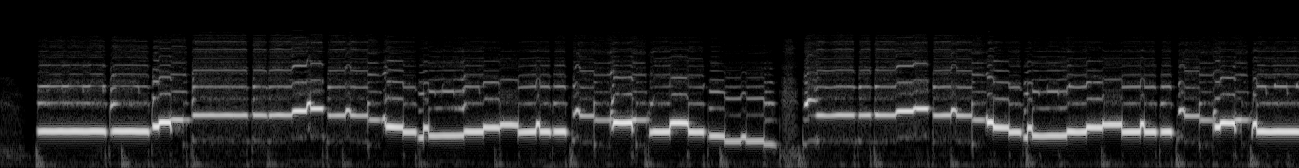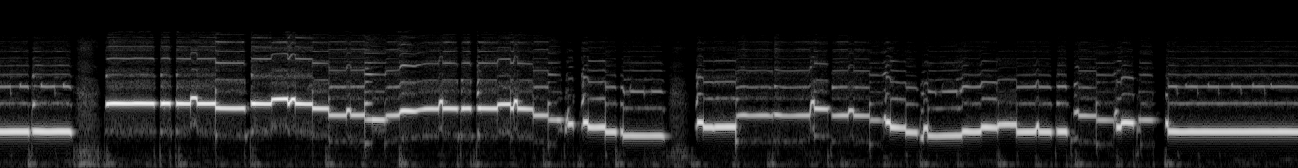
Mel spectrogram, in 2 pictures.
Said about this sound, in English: Show us what the whistle sounds like. Oh, sure. Absolutely. Here's a tune that comes from a great whistle player from Doolin in County Clare,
